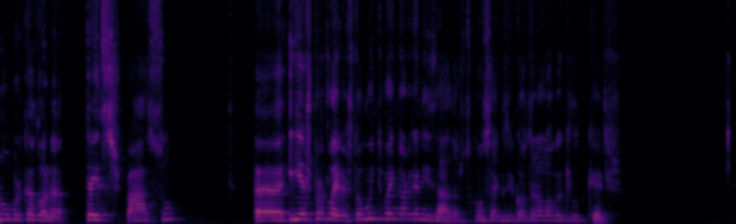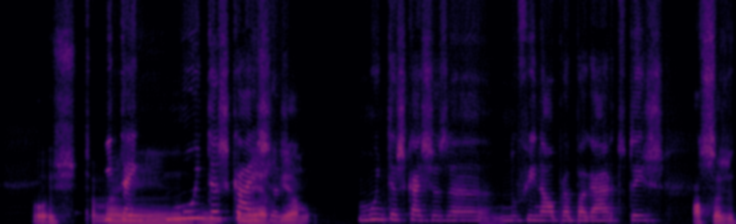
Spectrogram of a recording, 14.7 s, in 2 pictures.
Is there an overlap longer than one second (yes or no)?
yes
